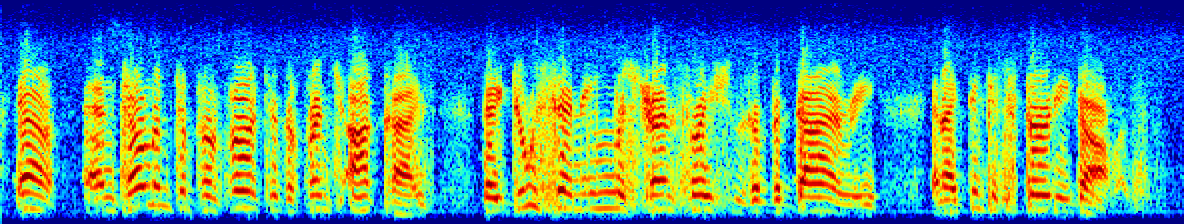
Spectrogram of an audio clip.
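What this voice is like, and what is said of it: Southern accent, somewhat unclear speech. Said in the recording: “a little hard to follow ... I can understand about every fourth word ... the Southern accent. I don't have my teeth in.”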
